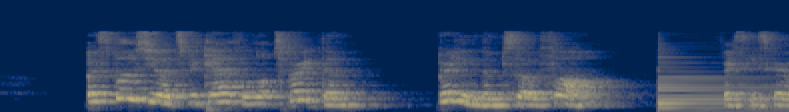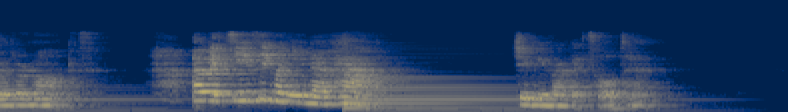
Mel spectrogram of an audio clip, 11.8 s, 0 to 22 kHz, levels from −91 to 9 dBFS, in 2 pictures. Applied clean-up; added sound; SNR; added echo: none; Acoustic guitar; 13 dB; reverberation time 0.6 s.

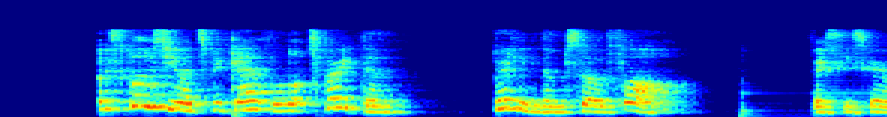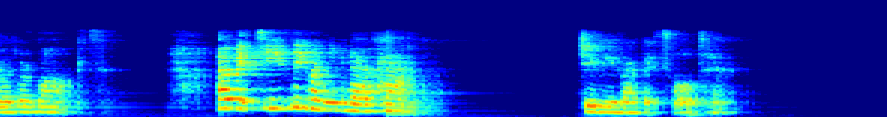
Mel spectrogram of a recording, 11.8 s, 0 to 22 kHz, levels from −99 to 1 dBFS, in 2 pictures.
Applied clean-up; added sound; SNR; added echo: neural mask model DeepFilterNet 3.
